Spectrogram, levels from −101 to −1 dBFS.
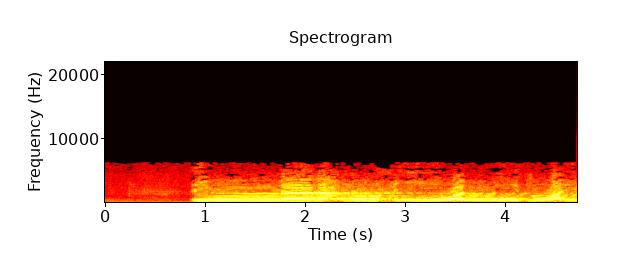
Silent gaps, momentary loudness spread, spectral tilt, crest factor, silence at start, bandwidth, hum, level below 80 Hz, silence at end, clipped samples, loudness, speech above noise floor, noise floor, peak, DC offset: none; 7 LU; -6.5 dB/octave; 12 dB; 0.85 s; 6.4 kHz; 50 Hz at -45 dBFS; -60 dBFS; 0 s; under 0.1%; -15 LUFS; 30 dB; -45 dBFS; -2 dBFS; 0.2%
